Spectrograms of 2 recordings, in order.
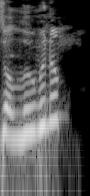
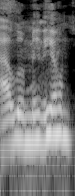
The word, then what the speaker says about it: aluminum: Number 10 is aluminum. – No, that's how that word is pronounced. I'm going to fight all of these. – Aluminium? – No, yeah. Wrong!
